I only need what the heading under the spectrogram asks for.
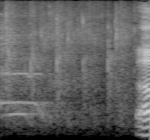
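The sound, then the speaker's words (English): A short stretch of soft, scattered audience applause at the SOMA church's two-year anniversary, welcoming two women as new members, a steady patter of many hands, with faint talking underneath and a voice starting to speak loudly as it ends. “I don't know, obviously, yeah, you can clap for these folks if you want.”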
